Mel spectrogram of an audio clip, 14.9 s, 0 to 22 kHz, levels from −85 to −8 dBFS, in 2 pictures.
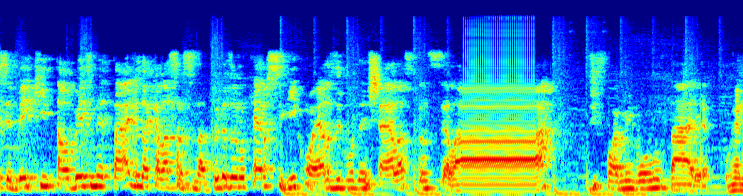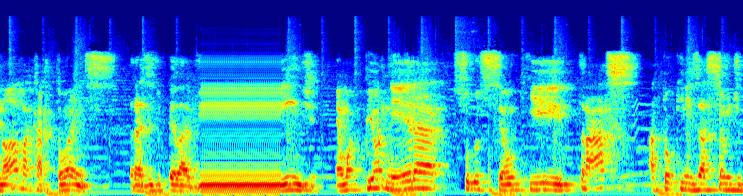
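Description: A system hang loop occurs twice, from 4.63 to 5.36 s and from 9.45 to 10.24 s. The system froze while the hardware kept replaying one 21.33 ms slice, which fits a 1024-sample buffer. The sound becomes a steady buzz at 46.9 Hz.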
